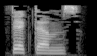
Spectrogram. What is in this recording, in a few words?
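"victims", British English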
